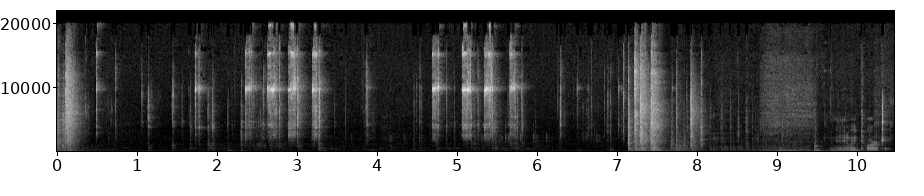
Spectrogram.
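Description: Torque wrench ratcheting while tightening an S&S 88ci big bore motor on a 2001 Indian Scout, heard as bursts of quick, close metallic clicks, followed by louder mechanical clatter and handling noise.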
